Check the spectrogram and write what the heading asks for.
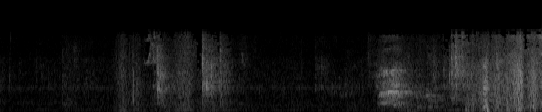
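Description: Muffled, untranscribed talk: faint in the first half and louder from about six seconds in, with a few sharp knocks near the end.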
